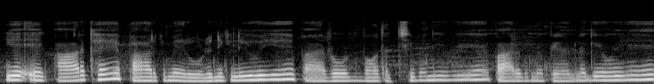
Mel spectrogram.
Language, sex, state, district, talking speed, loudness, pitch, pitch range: Hindi, female, Delhi, New Delhi, 210 wpm, -14 LUFS, 185 Hz, 170-210 Hz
